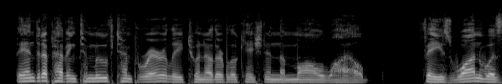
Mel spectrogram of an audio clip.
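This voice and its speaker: Using a New Jersey accent, a man talks at a very fast pace with a medium pitch. The recording is very clean with a silent background and a dry, close sound with no echo. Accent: American, New Jersey. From New Jersey, US. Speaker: filmmaker. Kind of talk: interview.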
